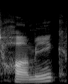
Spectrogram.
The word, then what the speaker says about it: Chomik: I know it's actually pronounced Homik, but like Chomik is better.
